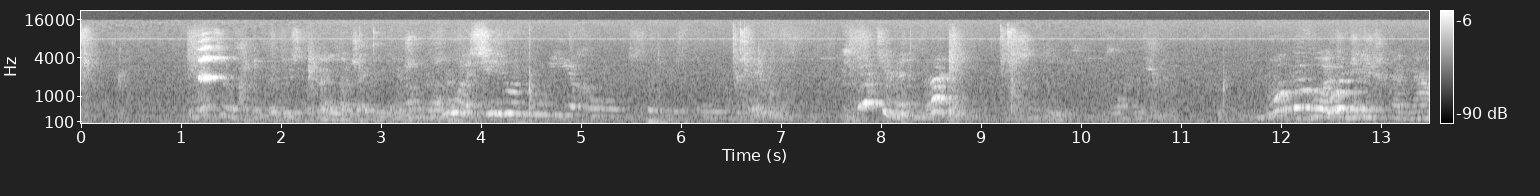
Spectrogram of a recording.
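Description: Young boys talk and chatter nearby.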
